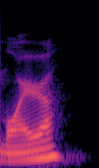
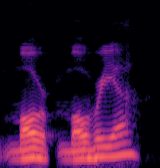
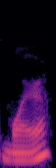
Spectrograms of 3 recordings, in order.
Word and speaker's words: Moira: Moria, I kept saying, or something like that. So he goes, it sounds like the word soy sauce. I'm like, soy sauce? What the fuck is this guy talking about? You know? And he's, think about it. He goes, Moy, soy.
